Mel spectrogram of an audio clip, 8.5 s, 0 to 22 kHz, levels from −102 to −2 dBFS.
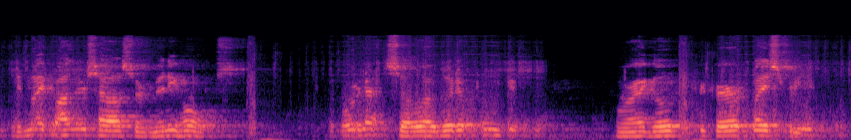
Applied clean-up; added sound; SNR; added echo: neural separator model SepFormer DNS4.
